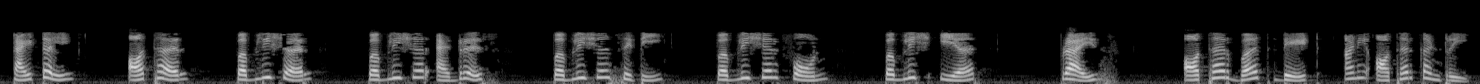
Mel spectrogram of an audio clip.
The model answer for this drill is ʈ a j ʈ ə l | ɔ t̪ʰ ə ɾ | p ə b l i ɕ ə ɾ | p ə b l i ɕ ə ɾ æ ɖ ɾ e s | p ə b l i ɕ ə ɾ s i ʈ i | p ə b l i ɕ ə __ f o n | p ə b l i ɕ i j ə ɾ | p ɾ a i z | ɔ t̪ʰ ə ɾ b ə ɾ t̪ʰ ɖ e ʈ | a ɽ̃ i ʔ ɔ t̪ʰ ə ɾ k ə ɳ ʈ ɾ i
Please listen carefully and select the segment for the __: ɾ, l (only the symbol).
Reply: ɾ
